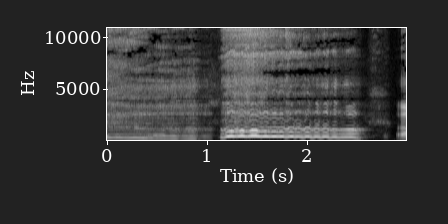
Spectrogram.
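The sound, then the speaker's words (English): A single voice imitates the gasp of surprise of about a third of the Larry Vickers fanboys at a training session: a brief rising sound, then a drawn-out, wavering 'ooh' held for over a second, fairly loud, with no other talking. “And you could hear about a third of the Vickers fanboys, the dudes that were just in love with him, gasp.”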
